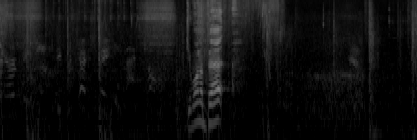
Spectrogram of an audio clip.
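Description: Punches land with heavy thuds during a brawl.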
